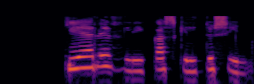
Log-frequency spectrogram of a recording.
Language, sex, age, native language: Icelandic, female, 9, Icelandic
